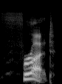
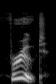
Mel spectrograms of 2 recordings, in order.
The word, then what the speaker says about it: fruit: The word fruit, it's not frutt, but fruit with that ui sound like in suit.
